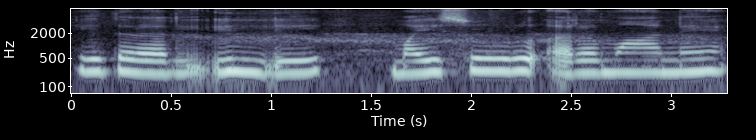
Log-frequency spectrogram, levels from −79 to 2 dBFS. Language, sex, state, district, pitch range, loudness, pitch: Kannada, female, Karnataka, Mysore, 220-240 Hz, -17 LUFS, 225 Hz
